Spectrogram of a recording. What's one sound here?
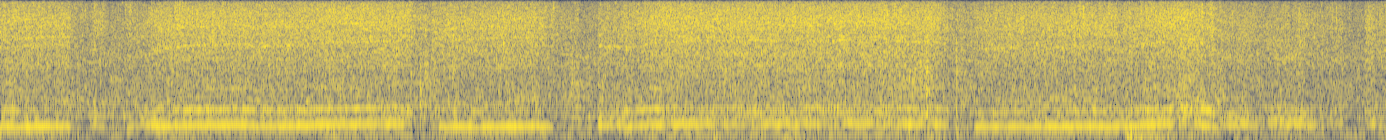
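Tyres rumble and crunch over a dirt track.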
